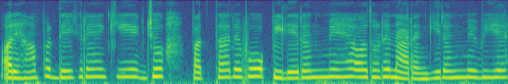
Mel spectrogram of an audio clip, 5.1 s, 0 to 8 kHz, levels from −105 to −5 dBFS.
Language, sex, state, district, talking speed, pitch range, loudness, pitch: Hindi, female, Uttar Pradesh, Jyotiba Phule Nagar, 270 wpm, 235-265 Hz, -16 LUFS, 250 Hz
